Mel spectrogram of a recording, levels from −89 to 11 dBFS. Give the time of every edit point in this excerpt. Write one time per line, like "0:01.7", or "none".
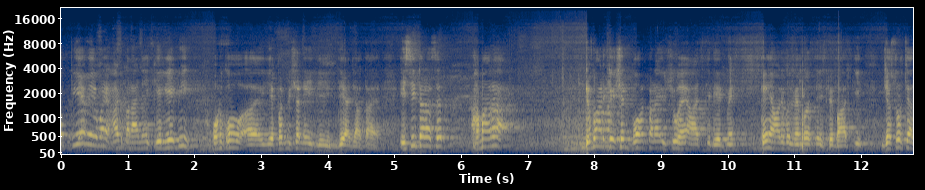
none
